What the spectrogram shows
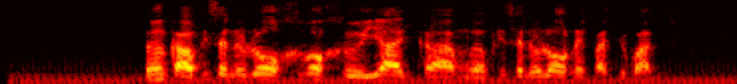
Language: Thai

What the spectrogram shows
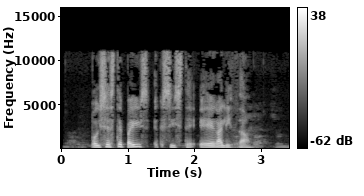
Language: Galician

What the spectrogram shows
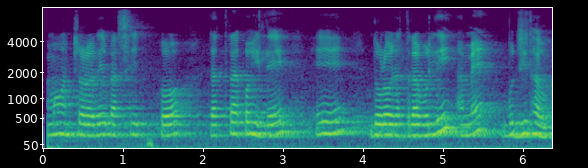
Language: Odia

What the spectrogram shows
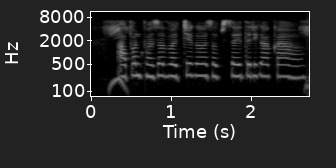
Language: Bhojpuri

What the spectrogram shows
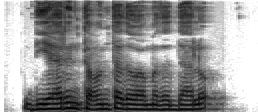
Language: Somali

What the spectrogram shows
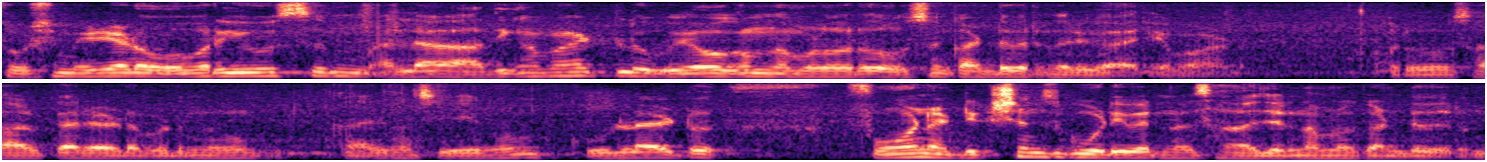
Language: Malayalam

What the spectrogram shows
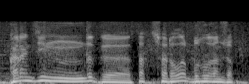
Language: Kazakh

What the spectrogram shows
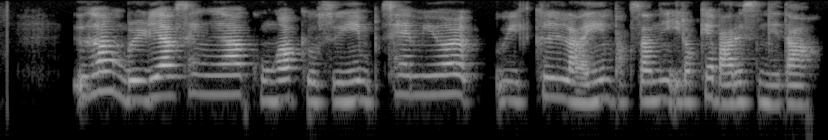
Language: Korean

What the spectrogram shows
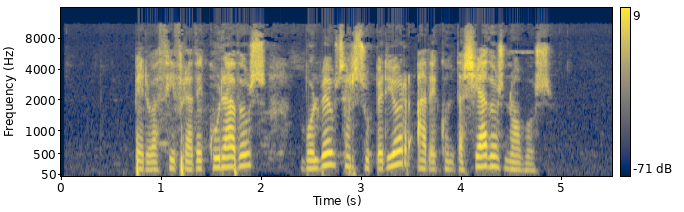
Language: Galician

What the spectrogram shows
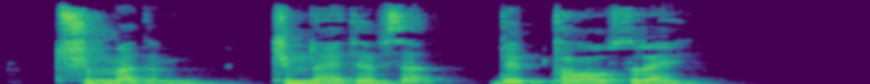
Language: Uzbek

